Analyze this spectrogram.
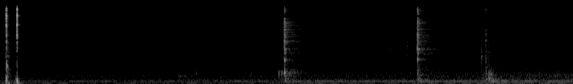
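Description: Sharp switch clicks: a quick double click at the start, then single clicks about three, four and five seconds in, one of them from the switch on a table lamp's base. A faint steady hum lies underneath.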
